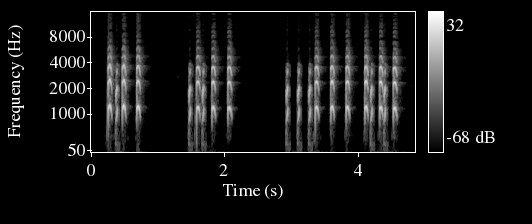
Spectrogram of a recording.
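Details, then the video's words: Crisp, nasal honks from a white-breasted waterhen, grouped in rhythmic runs of three to six notes with roughly one-second gaps between groups. "morhen bird shound (ডু্ঃখোর পাখির ডাক)"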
